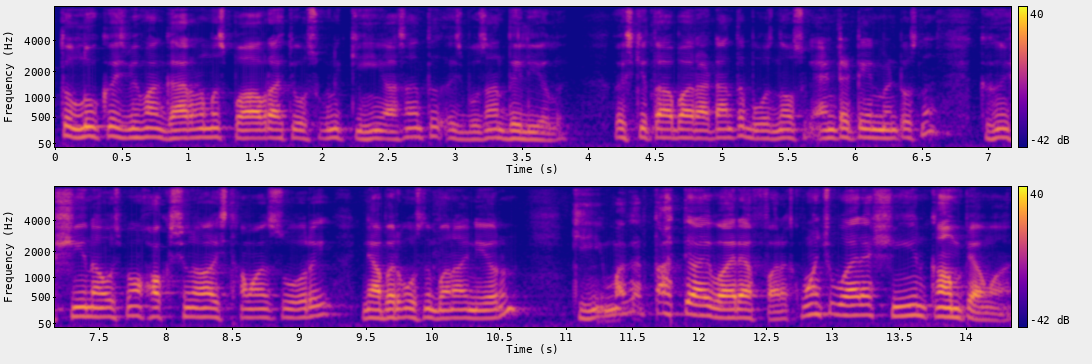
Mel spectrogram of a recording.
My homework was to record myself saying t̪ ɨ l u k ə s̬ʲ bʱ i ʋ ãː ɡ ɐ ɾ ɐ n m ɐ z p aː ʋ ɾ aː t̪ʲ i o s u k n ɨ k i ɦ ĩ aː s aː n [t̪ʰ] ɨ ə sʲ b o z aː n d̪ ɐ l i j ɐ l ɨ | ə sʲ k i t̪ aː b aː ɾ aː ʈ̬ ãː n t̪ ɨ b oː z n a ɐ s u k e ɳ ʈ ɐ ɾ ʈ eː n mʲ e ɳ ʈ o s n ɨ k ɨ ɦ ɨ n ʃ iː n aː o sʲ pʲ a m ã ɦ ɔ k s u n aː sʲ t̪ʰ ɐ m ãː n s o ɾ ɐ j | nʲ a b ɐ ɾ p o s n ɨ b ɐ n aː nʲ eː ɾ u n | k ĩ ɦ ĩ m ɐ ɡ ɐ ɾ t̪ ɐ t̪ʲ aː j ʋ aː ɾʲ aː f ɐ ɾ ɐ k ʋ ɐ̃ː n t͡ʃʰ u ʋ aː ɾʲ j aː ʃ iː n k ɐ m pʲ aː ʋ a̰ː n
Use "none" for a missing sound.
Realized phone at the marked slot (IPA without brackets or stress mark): t̪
